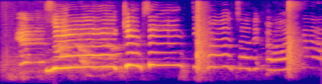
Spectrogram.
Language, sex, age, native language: Icelandic, male, 12, Icelandic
